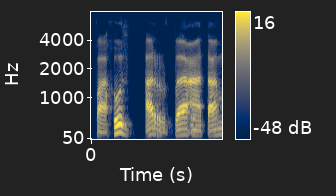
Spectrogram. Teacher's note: zal sukun ya bukan kolkolah jangan dipantulkan. Fahuz arba'atam fathah tanwin bertemu dengan huruf mim, bacaan idgham bi gunnah masuk dengan mendengung, yaitu mendengung mim ditandai mimnya ada tasdidnya.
